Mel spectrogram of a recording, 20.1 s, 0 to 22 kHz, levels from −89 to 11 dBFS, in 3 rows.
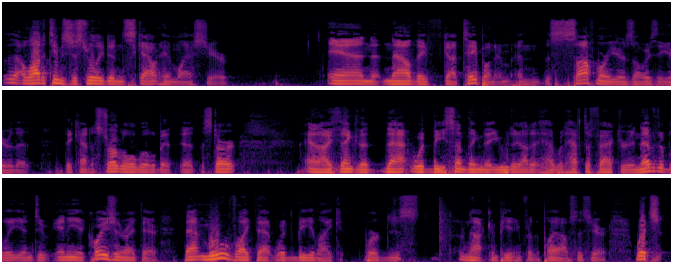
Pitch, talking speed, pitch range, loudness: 115 Hz, 220 wpm, 105-130 Hz, -34 LUFS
